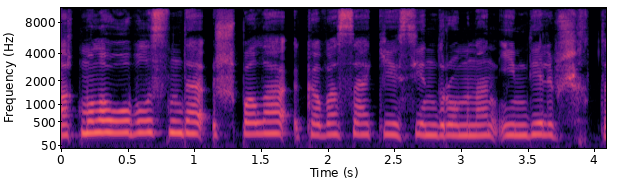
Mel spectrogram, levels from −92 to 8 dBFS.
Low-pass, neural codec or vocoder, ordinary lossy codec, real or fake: none; none; none; real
